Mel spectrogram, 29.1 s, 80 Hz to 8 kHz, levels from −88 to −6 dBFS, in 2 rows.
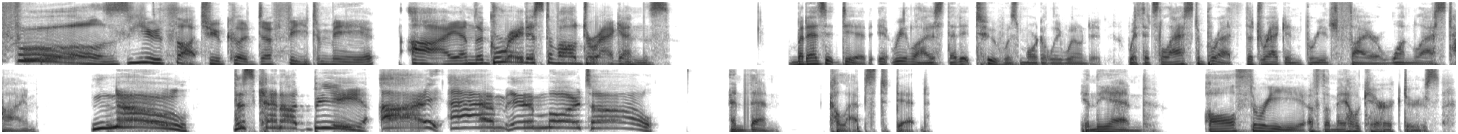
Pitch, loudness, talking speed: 125 Hz, -24 LUFS, 120 wpm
